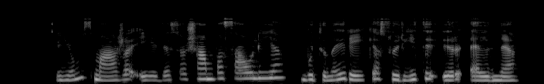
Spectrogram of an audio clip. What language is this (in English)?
Lithuanian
